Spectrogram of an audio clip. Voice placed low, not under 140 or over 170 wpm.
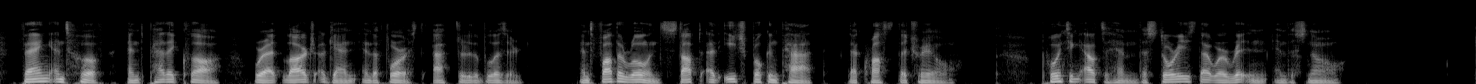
Yes: very low, 95 Hz; average, 165 wpm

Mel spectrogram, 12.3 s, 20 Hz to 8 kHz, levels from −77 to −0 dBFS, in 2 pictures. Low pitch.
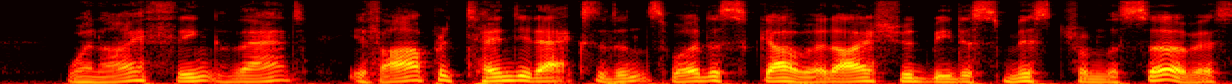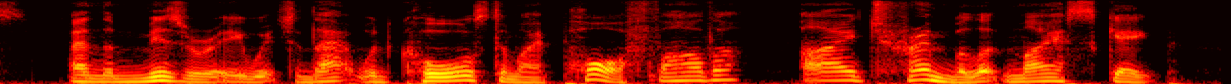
Yes: low, 125 Hz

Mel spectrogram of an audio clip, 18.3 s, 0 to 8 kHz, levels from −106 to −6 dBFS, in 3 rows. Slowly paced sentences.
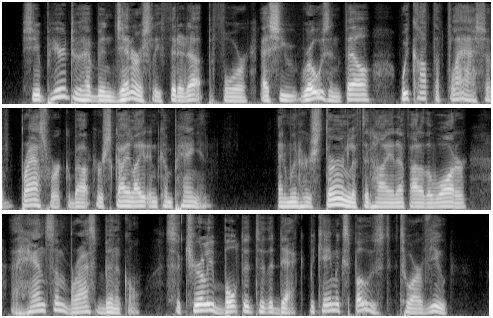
No: average, 165 wpm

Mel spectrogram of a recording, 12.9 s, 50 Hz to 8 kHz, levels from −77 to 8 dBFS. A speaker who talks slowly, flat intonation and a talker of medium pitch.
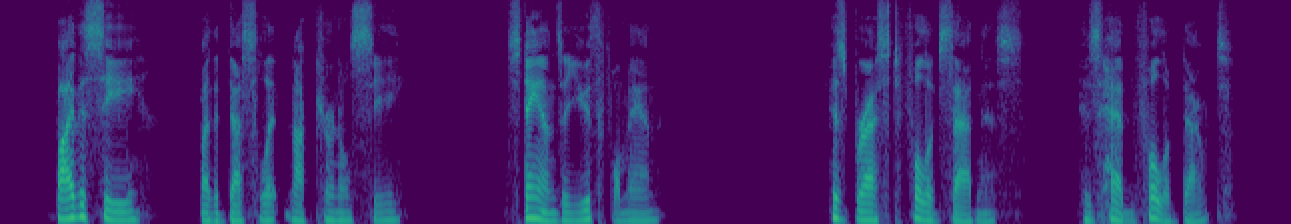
No: slow, 100 wpm; narrow, 2.2 semitones; low, 110 Hz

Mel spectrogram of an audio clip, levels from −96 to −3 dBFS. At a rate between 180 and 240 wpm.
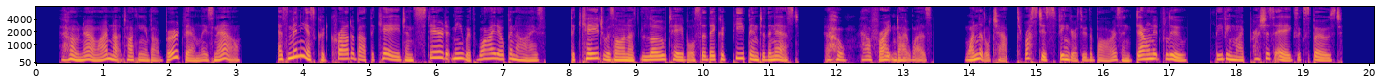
Yes: average, 185 wpm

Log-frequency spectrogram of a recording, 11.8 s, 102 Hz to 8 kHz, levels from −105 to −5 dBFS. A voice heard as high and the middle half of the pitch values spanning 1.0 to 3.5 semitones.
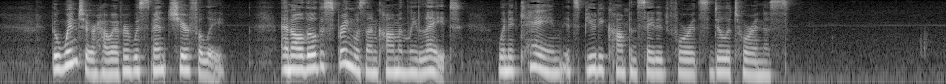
Yes: high, 195 Hz; average, 3.1 semitones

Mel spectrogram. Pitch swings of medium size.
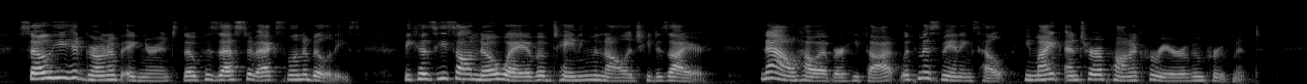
Yes: average, 4.1 semitones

